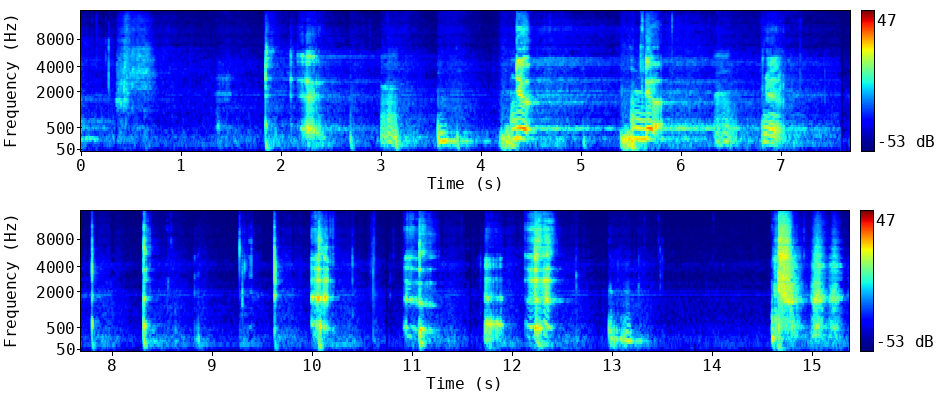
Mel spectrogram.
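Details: Apparently drunk person, burp compilation: roughly a dozen loud, throaty burps in quick succession, faint music behind; burping.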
